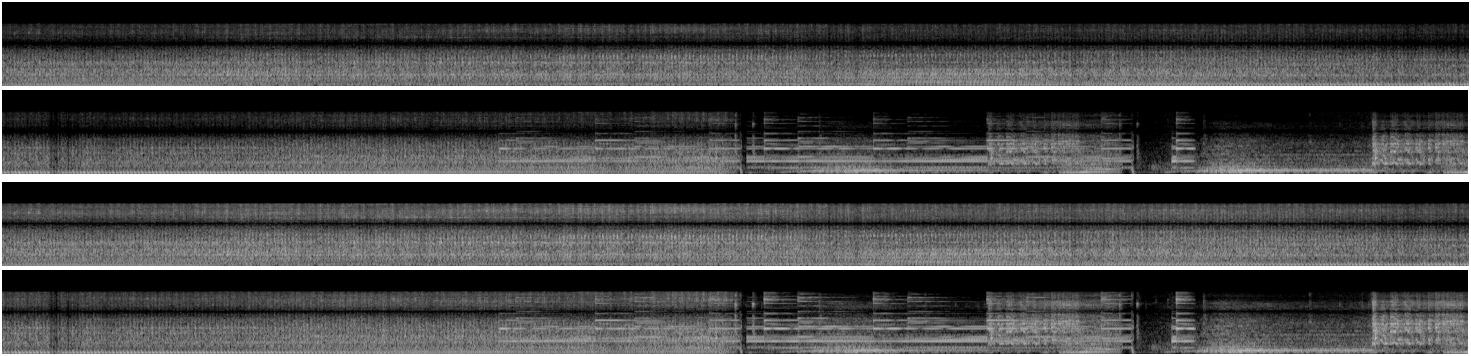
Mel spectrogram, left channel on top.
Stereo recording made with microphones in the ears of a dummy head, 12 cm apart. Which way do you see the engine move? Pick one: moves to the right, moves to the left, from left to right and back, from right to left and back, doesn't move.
doesn't move.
